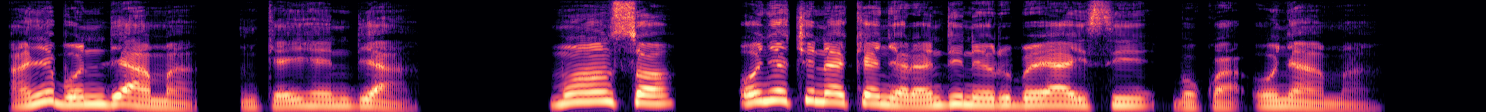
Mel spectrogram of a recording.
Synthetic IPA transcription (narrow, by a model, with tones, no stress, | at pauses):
a˨ɲɪ˦bʊ˨n̩˦dɪ˦a˨ma̰˨ | ŋ̩˨ke˨i˦ɦe˦n̩˦dɪ˦a̰˨ | m˦ɔ˦n̩˦sɔ˦ | o˦ɲe˦t͡ʃi˦ne˦ke˦ɲe˨ɾe˨n̩˦dɪ˦ne˨ɾu˦be˦ja˦i˦si˦bʊ˨kʷa̰˨ʔo˦ɲe˦a˨ma̰˨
